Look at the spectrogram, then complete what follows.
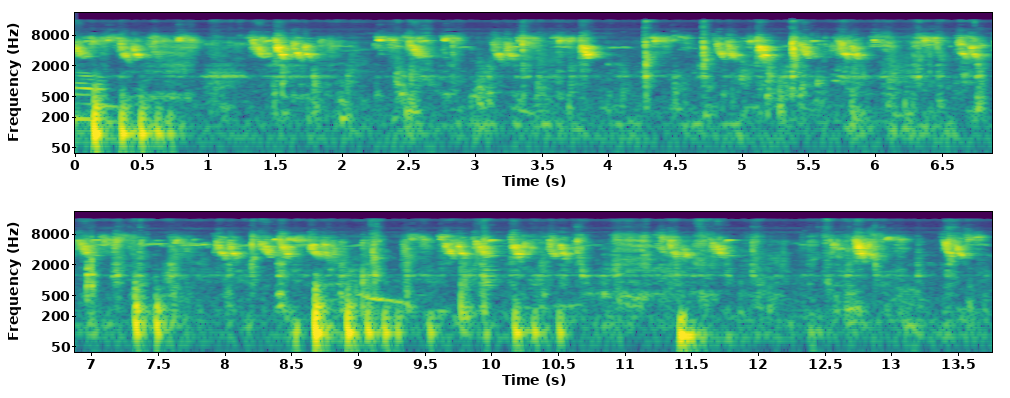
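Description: Close-miked chewing and lip-smacking of a person eating rice and meat by hand, heard as quick runs of wet mouth clicks and smacks that keep coming throughout.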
